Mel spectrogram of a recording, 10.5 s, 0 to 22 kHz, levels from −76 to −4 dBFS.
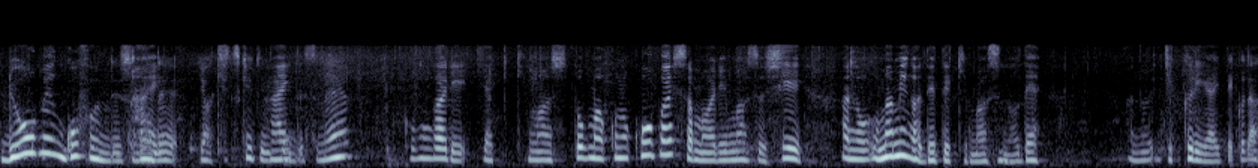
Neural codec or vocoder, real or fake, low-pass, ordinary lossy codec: none; real; 7.2 kHz; none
